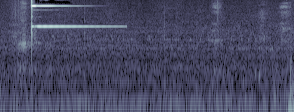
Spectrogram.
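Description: A notification-bell sound effect: one bright, crisp ding that rings out and fades over about a second, heard alone over a faint background.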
